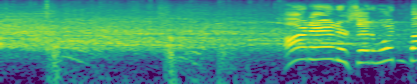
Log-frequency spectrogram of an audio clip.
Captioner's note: crowd cheering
